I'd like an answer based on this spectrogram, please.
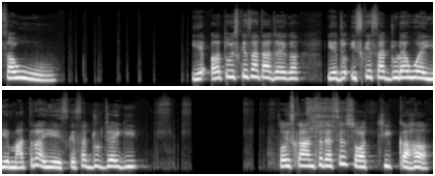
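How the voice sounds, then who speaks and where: A woman's voice: high-pitched, measured pace, pauses often, darkish tone. A woman teaching a lesson. She carefully spells out words one at a time, then explains each step in a chatty teacher's way. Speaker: Sanskrit teacher. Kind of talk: classroom lesson explaining exercises.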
